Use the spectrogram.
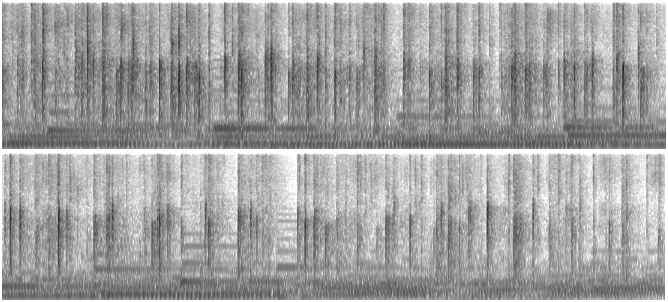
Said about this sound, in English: How many of you believe God is good? If you are blessed, clap your hands for Jesus.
